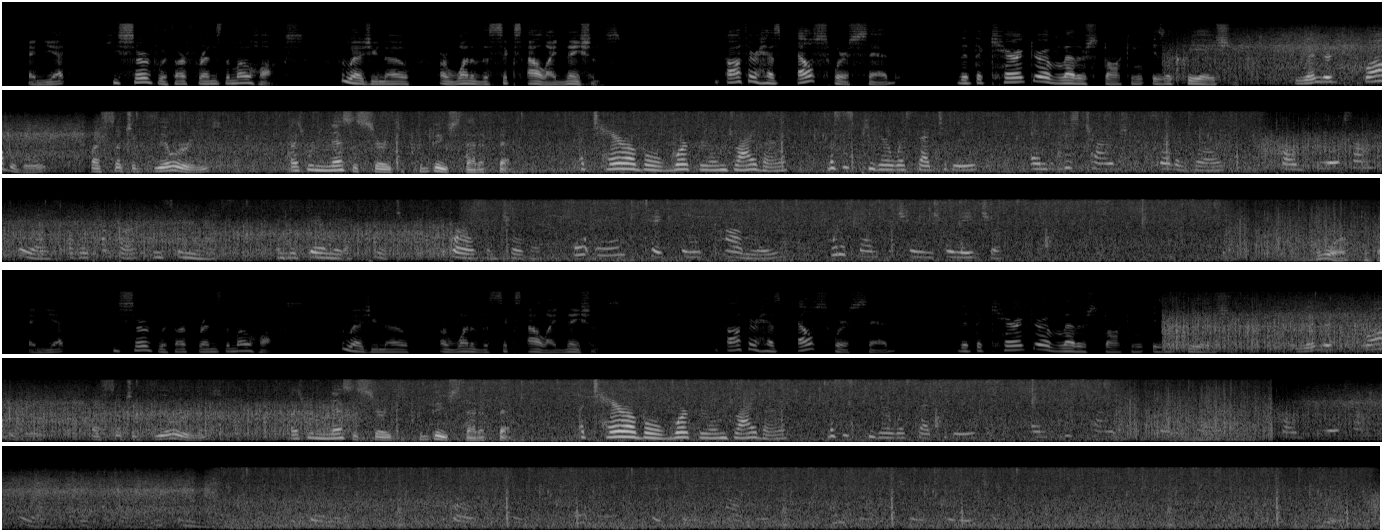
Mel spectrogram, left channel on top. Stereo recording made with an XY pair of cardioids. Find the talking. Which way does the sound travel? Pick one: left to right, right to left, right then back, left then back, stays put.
right then back.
